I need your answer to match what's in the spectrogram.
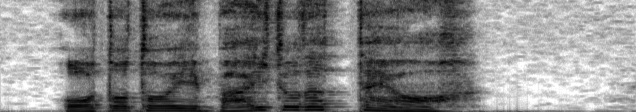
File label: man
